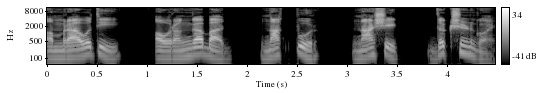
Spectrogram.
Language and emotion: Goan Konkani, neutral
